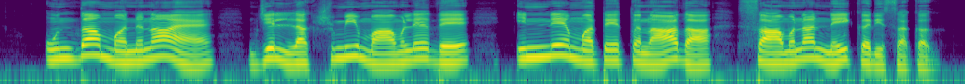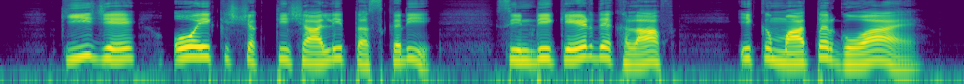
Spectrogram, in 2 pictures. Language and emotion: Dogri, neutral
